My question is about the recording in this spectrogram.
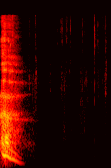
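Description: A man's short sigh, falling in pitch over about half a second at the very start.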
